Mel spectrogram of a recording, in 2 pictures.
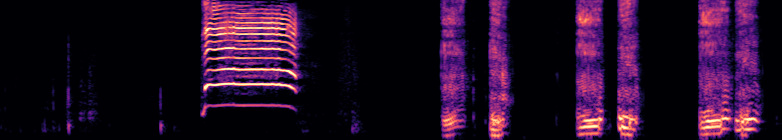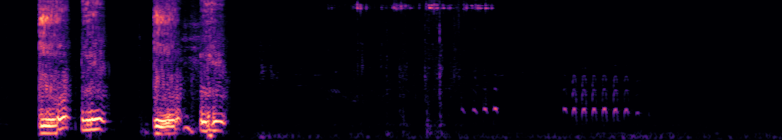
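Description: A young goat kid bleating: one loud, long, steady bleat. It is followed by a run of about ten short loud sounds, mostly in pairs, and a brief fast-pulsing sound near the end.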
